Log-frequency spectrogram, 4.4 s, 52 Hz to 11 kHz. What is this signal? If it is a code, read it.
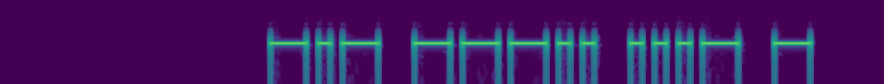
Morse code, heard as a keyed tone, about 20 wpm, 700 Hz. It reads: K8VT
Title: USA Call Signs Repeated 2x 20wpm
